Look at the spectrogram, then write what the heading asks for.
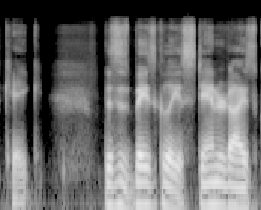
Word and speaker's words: CAIQ: The Consensus Assessments Initiative Questionnaire, or CAIQ, pronounced cake.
